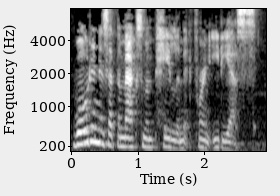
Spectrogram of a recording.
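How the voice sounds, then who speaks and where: A woman playing a brisk, businesslike spaceship commander in an old-time style radio drama, clipped and authoritative. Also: fairly low pitch, big pitch swings, darkish tone, faint music behind.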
